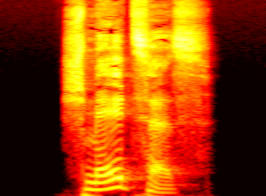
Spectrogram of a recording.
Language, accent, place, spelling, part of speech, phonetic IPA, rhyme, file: German, Germany, Berlin, Schmelzes, noun, [ˈʃmɛlt͡səs], -ɛlt͡səs, De-Schmelzes.ogg
- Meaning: genitive singular of Schmelz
